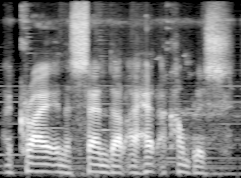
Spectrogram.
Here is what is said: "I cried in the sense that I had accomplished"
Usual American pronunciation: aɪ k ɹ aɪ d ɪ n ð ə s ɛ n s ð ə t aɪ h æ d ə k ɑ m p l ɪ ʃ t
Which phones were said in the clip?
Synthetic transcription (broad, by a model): aɪ k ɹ aɪ ɪ n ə s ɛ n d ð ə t aɪ h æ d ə k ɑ m p l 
